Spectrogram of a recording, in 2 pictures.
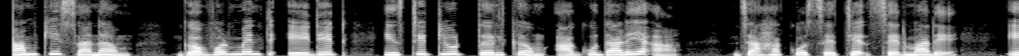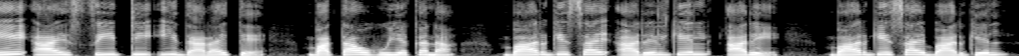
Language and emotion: Santali, neutral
